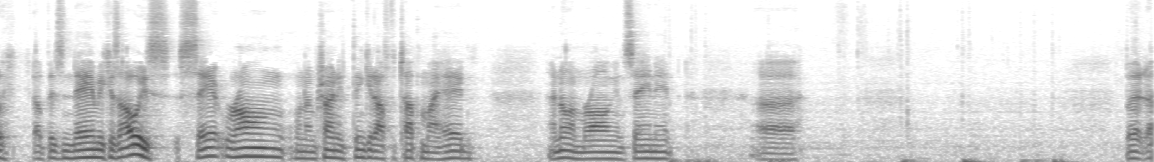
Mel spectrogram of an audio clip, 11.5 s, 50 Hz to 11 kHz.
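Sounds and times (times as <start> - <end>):
speech: 0.0 - 4.8, 5.5 - 6.8, 7.6 - 8.1, 11.3 - 11.5
faint typing on a computer keyboard: 6.7 - 10.8.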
